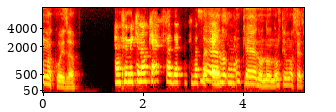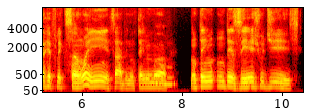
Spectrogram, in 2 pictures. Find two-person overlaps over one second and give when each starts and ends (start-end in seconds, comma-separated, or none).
3.1-4.3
